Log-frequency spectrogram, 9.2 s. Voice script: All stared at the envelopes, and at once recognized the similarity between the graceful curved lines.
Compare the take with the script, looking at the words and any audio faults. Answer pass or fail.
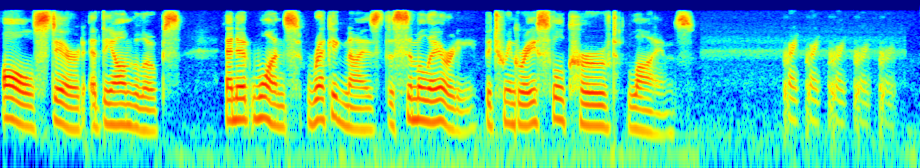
fail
